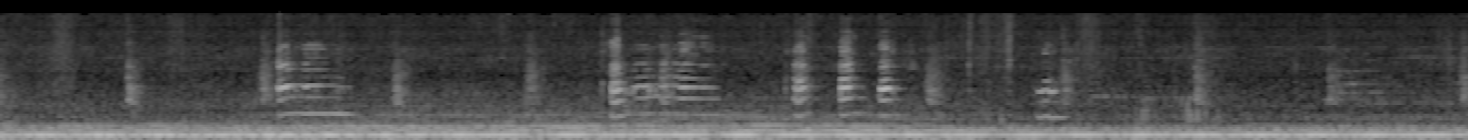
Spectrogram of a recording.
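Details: Talkative female tuxedo cat at home, meowing toward the camera; a series of short, bright chirping meows in quick bursts, some clustered together, with a steady low hum underneath.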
